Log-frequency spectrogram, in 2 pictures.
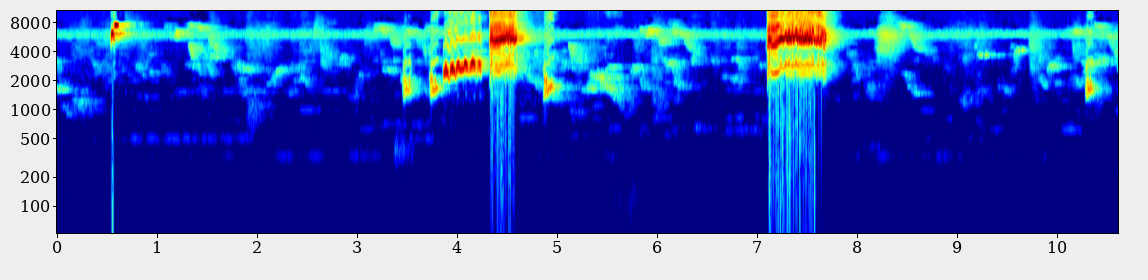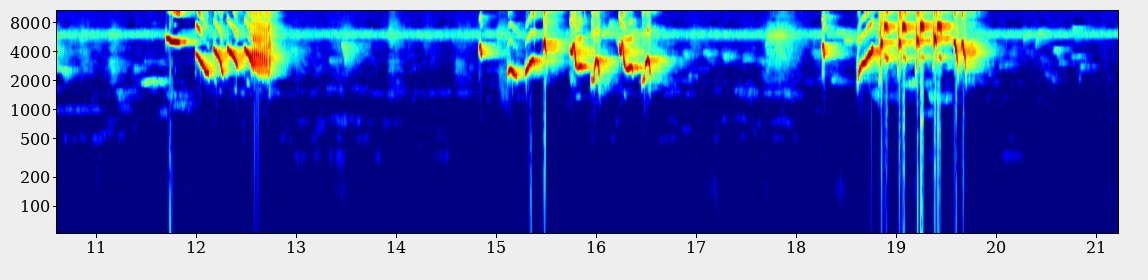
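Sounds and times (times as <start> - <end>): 
female Orange-headed thrush chirping and whistling: 3.4 - 5.8, 7.1 - 7.9, 10.2 - 10.6, 11.4 - 12.9, 14.8 - 16.8, 17.7 - 20.0.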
